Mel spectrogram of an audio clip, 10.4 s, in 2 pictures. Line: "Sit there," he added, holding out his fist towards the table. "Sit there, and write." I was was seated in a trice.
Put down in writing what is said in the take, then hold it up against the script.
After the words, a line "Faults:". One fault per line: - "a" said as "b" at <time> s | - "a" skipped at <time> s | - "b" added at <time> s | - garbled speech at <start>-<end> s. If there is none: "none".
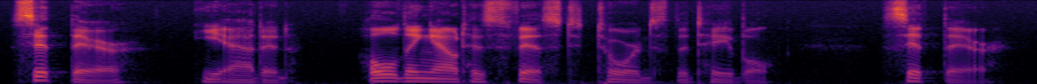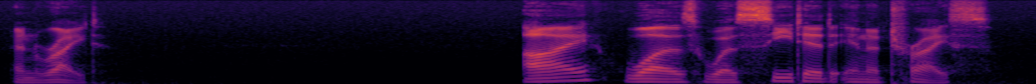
"Sit there," he added, holding out his fist towards the table. "Sit there, and write." I was was seated in a trice.
Faults:
none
